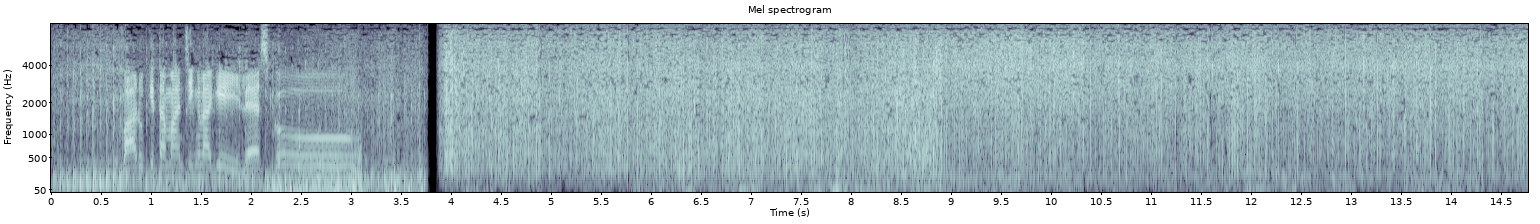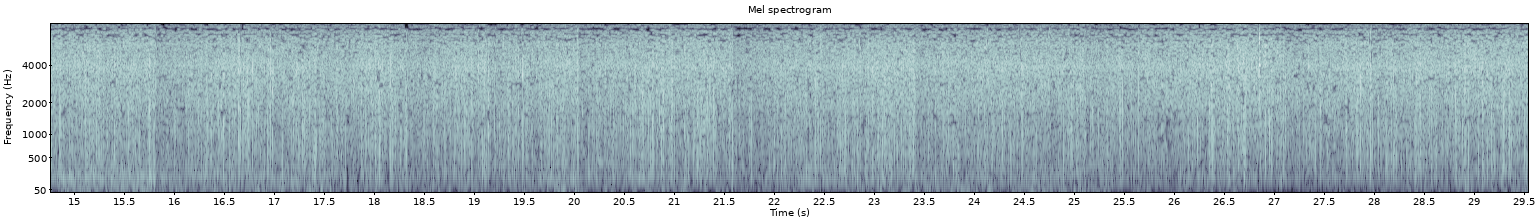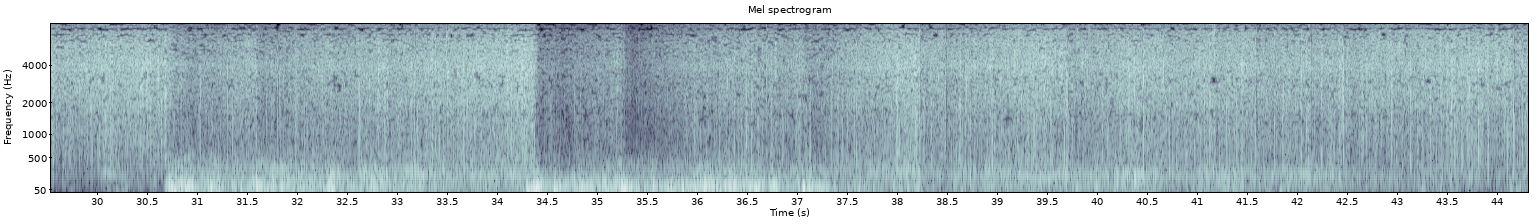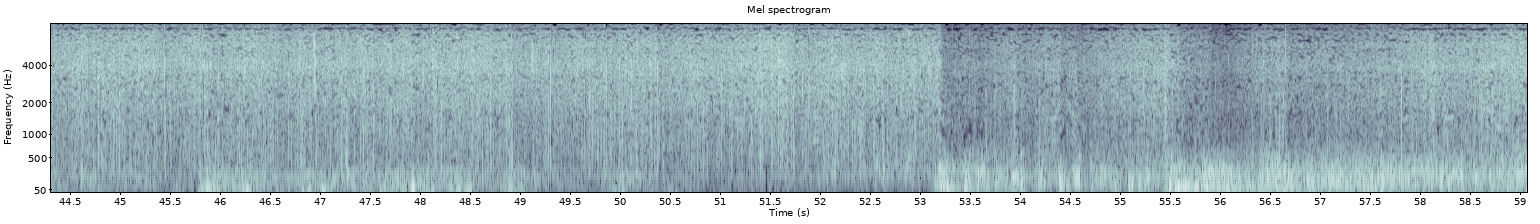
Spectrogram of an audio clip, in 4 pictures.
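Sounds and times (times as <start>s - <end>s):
heavy rain on a tarp: 0.0s - 59.0s
wind buffeting microphone: 1.9s - 3.8s, 30.7s - 42.8s, 53.0s - 59.0s.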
